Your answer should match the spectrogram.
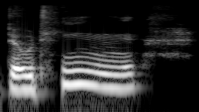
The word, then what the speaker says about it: doting: So we know right there, because the word doting is not pronounced that way, we know that that is a trochee.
